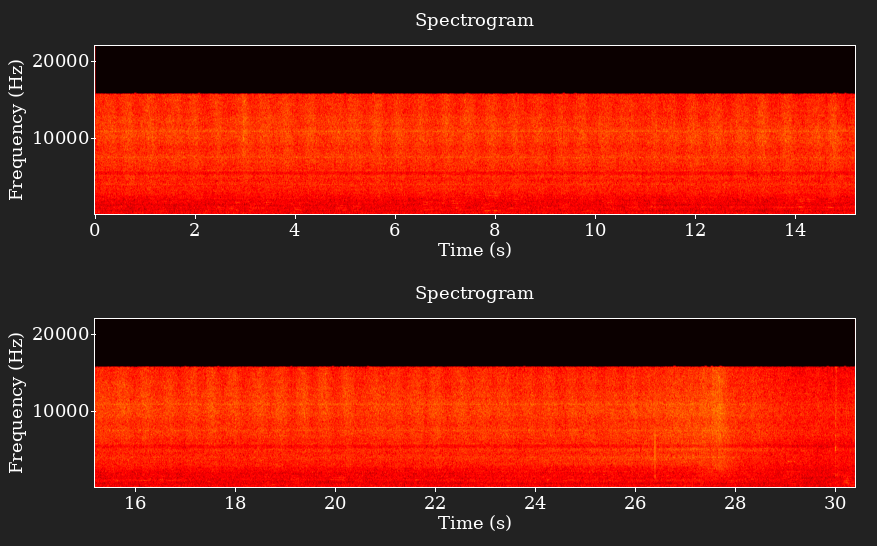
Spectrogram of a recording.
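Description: Steady hiss from a glass siphon coffee brewer heated by a halogen beam heater, with the lower globe kept at the boil under the brewing coffee. The hiss eases slightly near the end.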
